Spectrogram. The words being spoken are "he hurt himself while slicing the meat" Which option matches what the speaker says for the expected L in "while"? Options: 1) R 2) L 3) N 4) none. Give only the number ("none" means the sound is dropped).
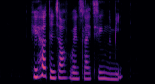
3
